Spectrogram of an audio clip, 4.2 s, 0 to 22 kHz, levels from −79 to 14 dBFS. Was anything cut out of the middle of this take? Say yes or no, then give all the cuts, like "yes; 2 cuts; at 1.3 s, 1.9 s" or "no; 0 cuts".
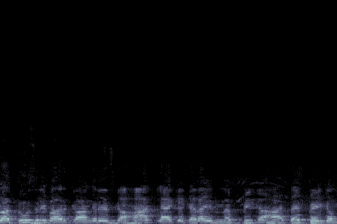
no; 0 cuts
